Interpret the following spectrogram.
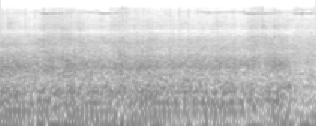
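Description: A car's engine running as it creeps slowly along at low speed, a steady deep low rumble.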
